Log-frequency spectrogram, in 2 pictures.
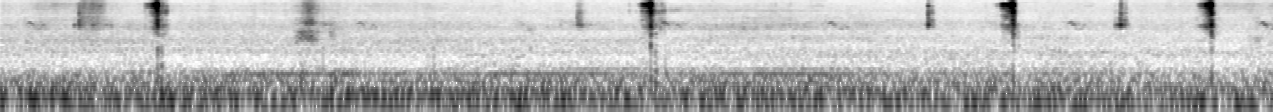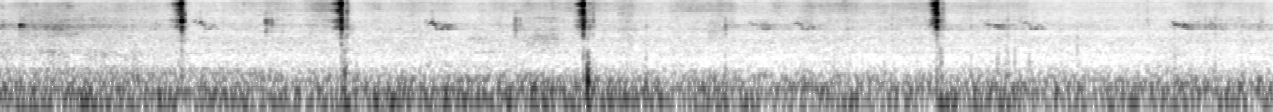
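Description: A large dog nosing through tall grass for treats, with sharp clicks and crunches at irregular intervals, about one every second or two, over a steady low rumble.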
